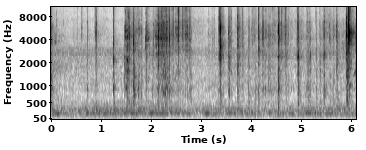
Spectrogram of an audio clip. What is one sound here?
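Paper bills rustle and crinkle close by.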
